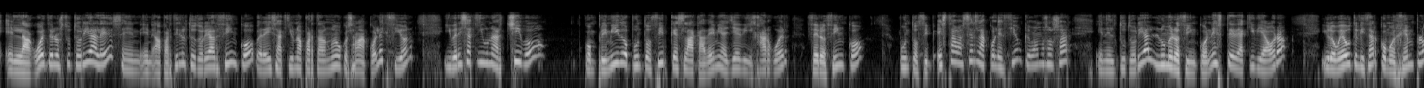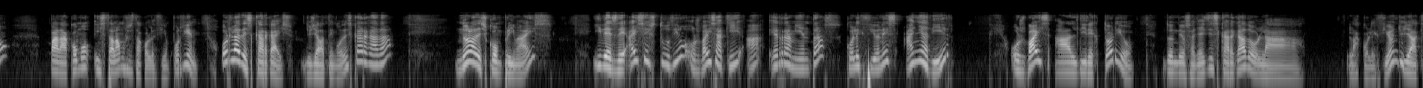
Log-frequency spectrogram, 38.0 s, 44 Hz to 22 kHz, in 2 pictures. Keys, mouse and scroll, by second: 0.6-1.4 scroll down 3, 2.5-3.2 scroll down 2, 26.2 click, 31.4 click.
